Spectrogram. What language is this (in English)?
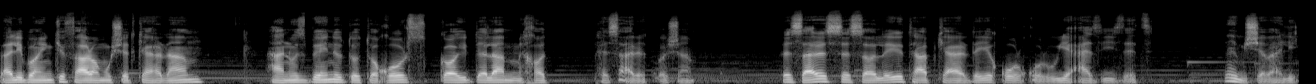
Persian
